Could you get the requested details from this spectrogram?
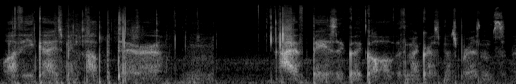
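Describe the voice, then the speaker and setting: A young woman whispering a rambling, chatty ASMR video as its host. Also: normal speed. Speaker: ASMR creator.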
